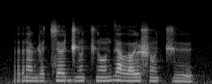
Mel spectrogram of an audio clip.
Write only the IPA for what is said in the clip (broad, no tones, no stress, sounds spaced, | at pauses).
r ã ɖ œ t͡s œ d͡ʒ õ t͡ʃ õ d̪ ɛ lˠ ø ʂ õ t͡ʃ ʏ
